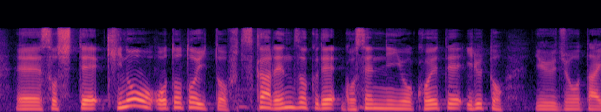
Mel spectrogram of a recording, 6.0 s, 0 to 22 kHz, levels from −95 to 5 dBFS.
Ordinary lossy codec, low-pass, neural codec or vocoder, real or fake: none; none; none; real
